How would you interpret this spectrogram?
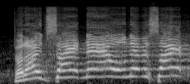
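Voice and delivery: very high, hammed-up urgency; desperate mock heckler. Hater after show after show, hammed-up desperation. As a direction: push it high, as if it's now or never. Imagined hater finally speaking up.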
